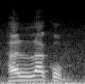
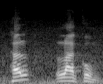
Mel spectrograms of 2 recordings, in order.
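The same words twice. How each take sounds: First: The two L sounds merge into one long L. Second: The first L is pronounced separately from the second. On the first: The speaker calls it right. "harus diidghamkan" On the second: The speaker calls it wrong. "enggak bisa"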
